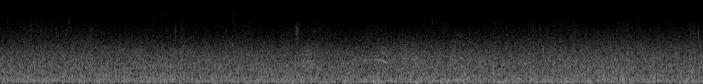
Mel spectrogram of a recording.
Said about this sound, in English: Oh, it's just such a good sound. The waves, you know.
